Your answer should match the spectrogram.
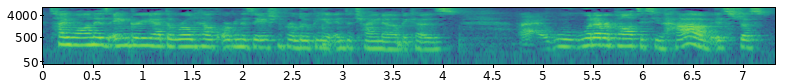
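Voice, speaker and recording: A woman hosts a casual livestream chat in an echoey room. She has a mid-range voice and rambles along in an animated, informal storytelling way. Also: medium pitch. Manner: animated, rambling, giggly, frequent "like". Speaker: livestream host.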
